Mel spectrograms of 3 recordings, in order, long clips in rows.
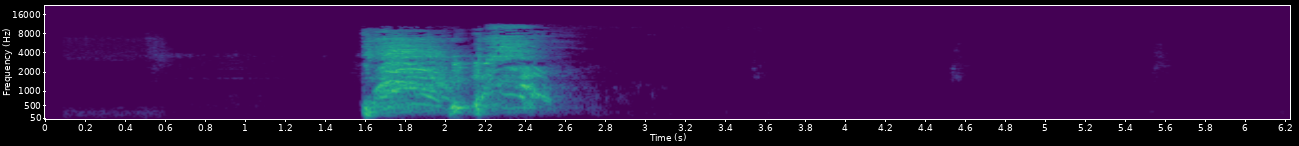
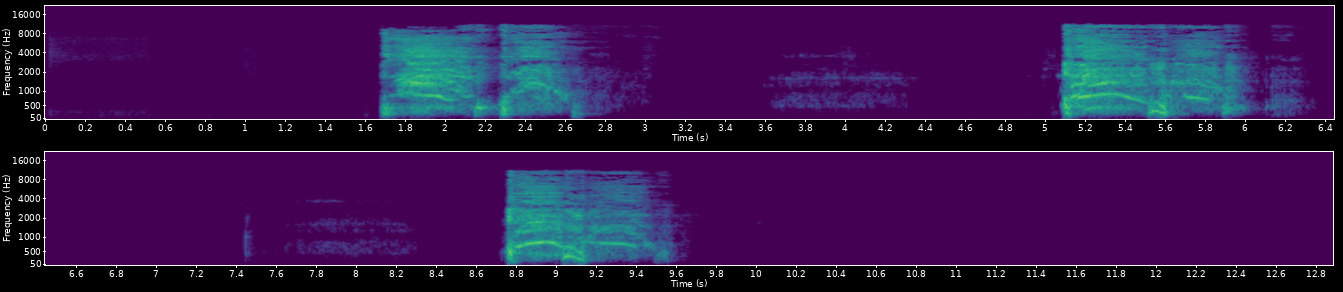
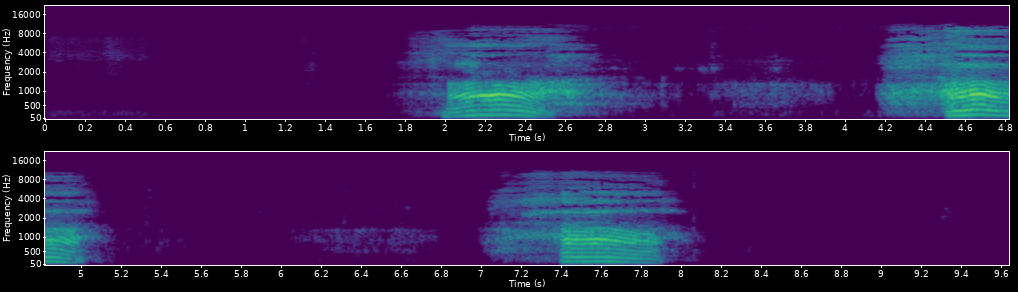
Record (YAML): cough_length: 6.2 s
cough_amplitude: 20683
cough_signal_mean_std_ratio: 0.3
three_cough_length: 12.9 s
three_cough_amplitude: 28342
three_cough_signal_mean_std_ratio: 0.31
exhalation_length: 9.6 s
exhalation_amplitude: 19902
exhalation_signal_mean_std_ratio: 0.33
survey_phase: beta (2021-08-13 to 2022-03-07)
age: 65+
gender: Male
wearing_mask: 'No'
symptom_cough_any: true
smoker_status: Ex-smoker
respiratory_condition_asthma: false
respiratory_condition_other: false
recruitment_source: Test and Trace
submission_delay: 2 days
covid_test_result: Positive
covid_test_method: RT-qPCR
covid_ct_value: 18.0
covid_ct_gene: ORF1ab gene
covid_ct_mean: 18.4
covid_viral_load: 900000 copies/ml
covid_viral_load_category: Low viral load (10K-1M copies/ml)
